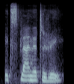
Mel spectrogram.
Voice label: "explanatory", Indian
